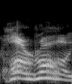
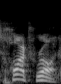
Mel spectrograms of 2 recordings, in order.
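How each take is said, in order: First: Higher "Hot Rod" in cartoon French; mock French accent. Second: Said in the usual way. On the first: Showing how Hot Rod says "Hot Rod", mock French accent. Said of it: "He's got that accent". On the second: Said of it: "what's he saying? His name is".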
